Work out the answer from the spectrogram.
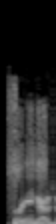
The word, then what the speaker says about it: Reno: say your last names just like the city and Nevada Reno Reno so David Lee you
